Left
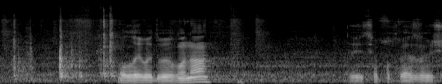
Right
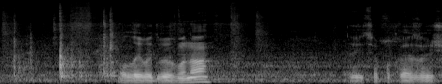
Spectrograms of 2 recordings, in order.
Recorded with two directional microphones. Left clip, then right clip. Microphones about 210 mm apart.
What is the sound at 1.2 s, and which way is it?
Speech, 30° left (ahead or behind).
